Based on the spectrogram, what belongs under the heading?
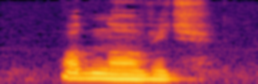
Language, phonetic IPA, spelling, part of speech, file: Polish, [ɔdˈnɔvʲit͡ɕ], odnowić, verb, LL-Q809 (pol)-odnowić.wav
